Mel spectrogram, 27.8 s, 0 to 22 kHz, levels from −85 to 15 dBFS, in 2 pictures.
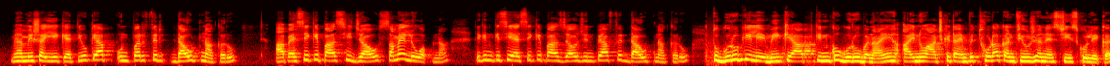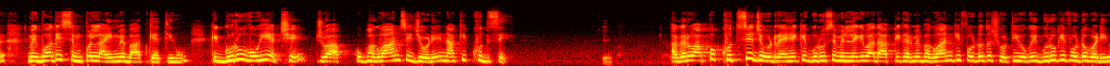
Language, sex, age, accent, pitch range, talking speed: Hindi, female, 20-39, native, 215-260 Hz, 240 wpm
